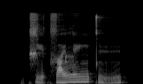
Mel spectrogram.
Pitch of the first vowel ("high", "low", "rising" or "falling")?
low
